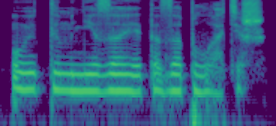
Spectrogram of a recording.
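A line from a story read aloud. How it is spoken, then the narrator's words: Menacing. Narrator (Russian): Это звучит грозно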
